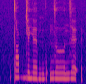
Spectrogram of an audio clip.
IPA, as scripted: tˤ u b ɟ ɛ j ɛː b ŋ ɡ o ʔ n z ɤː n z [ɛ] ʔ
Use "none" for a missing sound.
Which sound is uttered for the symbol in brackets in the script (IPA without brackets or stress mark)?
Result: ɛ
